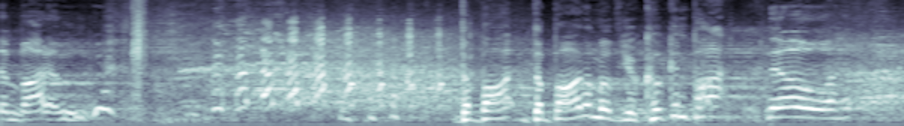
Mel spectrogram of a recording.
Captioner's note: laughter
